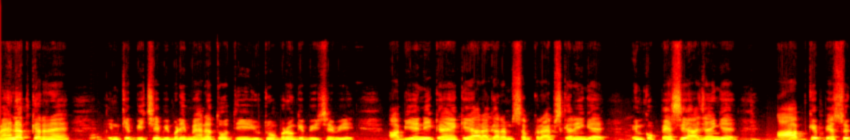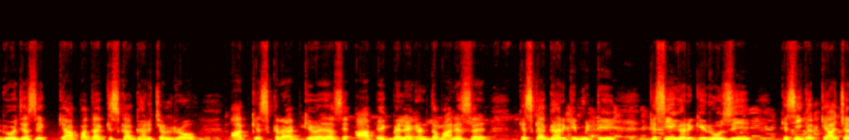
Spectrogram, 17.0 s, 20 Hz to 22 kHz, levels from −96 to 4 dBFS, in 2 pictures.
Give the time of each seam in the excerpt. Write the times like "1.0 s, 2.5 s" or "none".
1.0 s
